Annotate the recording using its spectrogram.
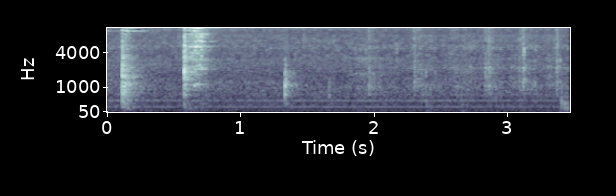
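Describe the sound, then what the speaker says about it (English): Garlic minced with a knife on a cutting board, a handful of crisp chopping taps, a few louder ones early and then lighter, irregular knocks, close and otherwise quiet. "A quick little mince here"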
